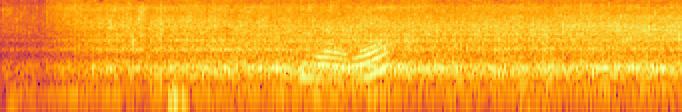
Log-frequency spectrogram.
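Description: Water poured into a hot pot of browning beef and oil, setting off a sudden loud hiss of sizzling and steam about a quarter second in that then holds steady.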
